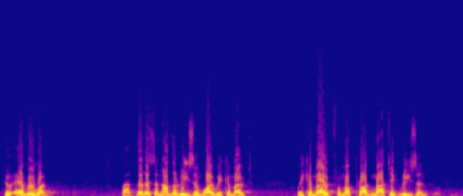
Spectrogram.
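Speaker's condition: No condition

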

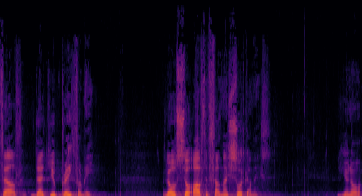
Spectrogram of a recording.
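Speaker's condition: Parkinson's disease; very slow progression per neurologist

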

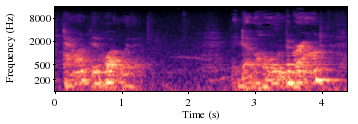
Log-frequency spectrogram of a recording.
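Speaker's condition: Voice disorder; not contagious

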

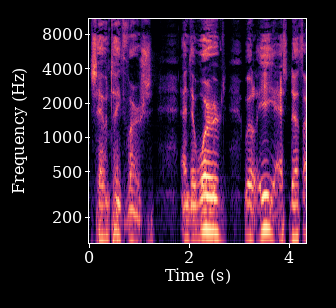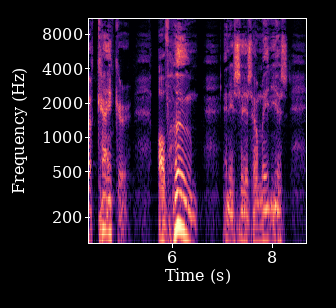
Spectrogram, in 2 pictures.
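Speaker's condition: Throat cancer, lost vocal cord; tumor grew from just over one to two inches in about two months, ate away vocal cord; kept trying to preach with no voice

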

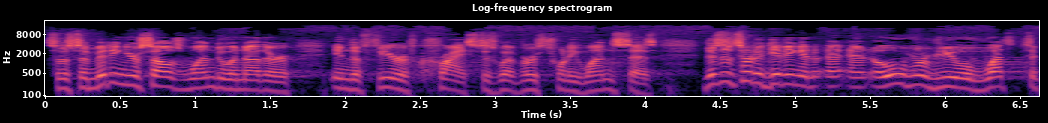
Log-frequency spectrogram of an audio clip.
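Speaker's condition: No condition

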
